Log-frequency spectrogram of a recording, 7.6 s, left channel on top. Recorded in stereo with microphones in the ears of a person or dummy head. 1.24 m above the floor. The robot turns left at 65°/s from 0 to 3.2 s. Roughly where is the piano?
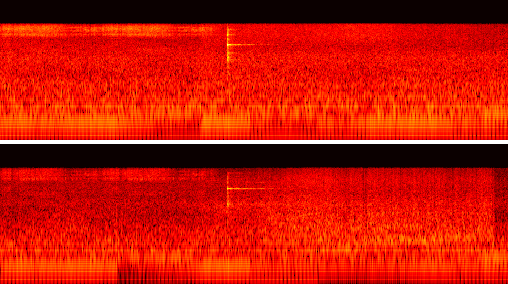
Left.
